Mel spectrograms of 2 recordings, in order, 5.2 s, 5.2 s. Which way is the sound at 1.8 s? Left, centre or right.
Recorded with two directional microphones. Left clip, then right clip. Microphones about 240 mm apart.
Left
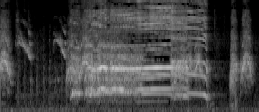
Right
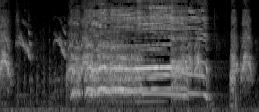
Centre.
